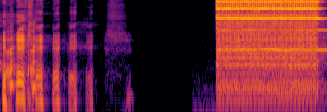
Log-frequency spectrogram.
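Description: A few short vocal bursts, like quiet chuckling, give way to a pause, then a loud telephone bell rings continuously for about a second, bright and metallic.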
